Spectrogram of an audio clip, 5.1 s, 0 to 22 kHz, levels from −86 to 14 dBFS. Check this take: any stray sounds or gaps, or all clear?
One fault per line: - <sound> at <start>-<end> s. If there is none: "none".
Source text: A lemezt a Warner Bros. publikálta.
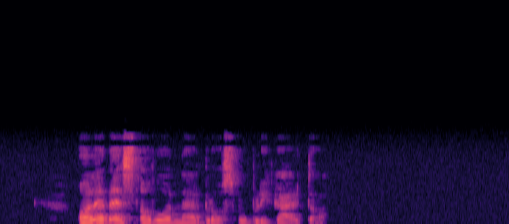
none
